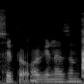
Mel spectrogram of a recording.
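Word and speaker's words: Superorganism: Oh, super orgasm. – No, it's Super Organism. – Oh, I had no idea that's how you pronounce it.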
